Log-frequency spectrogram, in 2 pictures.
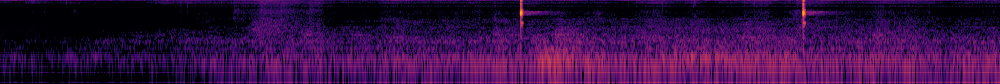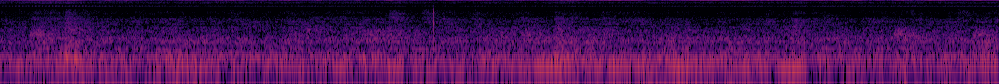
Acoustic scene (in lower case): elevator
